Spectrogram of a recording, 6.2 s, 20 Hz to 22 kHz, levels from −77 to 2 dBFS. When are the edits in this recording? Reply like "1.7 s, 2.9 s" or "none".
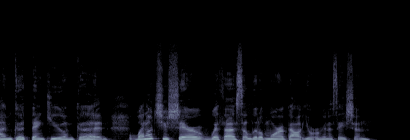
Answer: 1.9 s, 3.9 s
